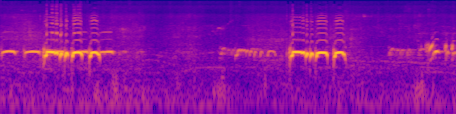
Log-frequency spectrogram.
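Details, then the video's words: Local zebra dove with a big voice, used to get other doves singing: two loud rolling cooing bursts separated by a quiet gap, then a softer fading phrase. "Perkutut Lokal Gacor Suara Besar Masteran Pancingan Burung Perkutut Agar Bunyi"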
